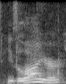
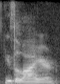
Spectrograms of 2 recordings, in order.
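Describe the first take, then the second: First: "He's a liar" higher and louder the second time; emphatic repeat. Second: Said in the usual way. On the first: Real, not acted. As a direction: hammer the warning home, higher and louder. Repeats warning to viewers.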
